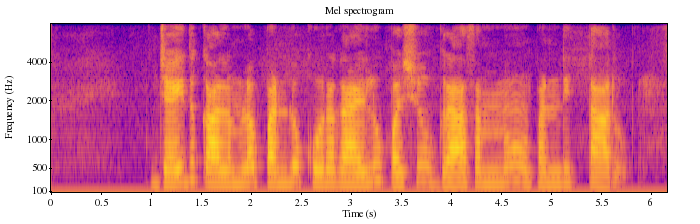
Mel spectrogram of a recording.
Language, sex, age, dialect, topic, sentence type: Telugu, female, 31-35, Southern, agriculture, statement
